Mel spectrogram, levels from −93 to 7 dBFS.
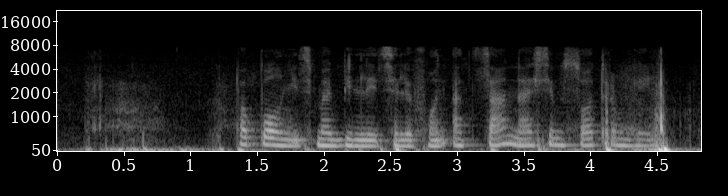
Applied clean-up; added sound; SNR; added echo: none; none; none; none.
